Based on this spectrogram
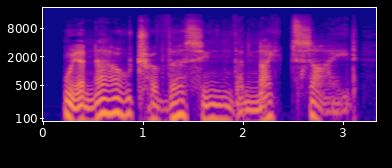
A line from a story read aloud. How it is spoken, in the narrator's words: he said in a hushed voice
